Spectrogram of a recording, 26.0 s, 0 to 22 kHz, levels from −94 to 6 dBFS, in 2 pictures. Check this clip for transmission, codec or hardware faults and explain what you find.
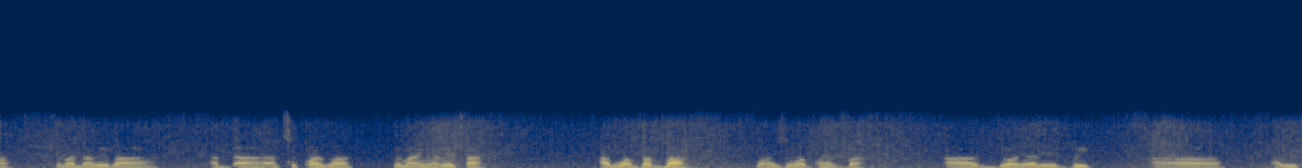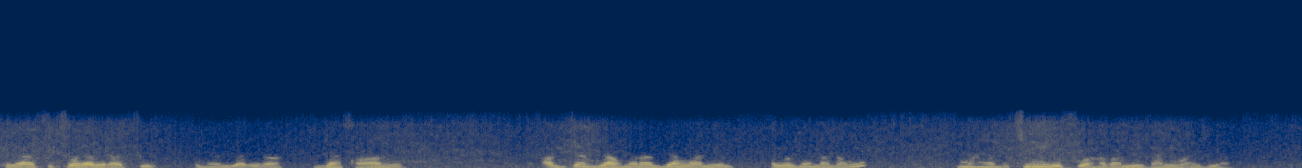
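Two faults run through the whole speech clip: noise suppressor artifacts and heavy AMR wideband (HD Voice) codec damage.

Noise suppressor artifacts, throughout: a noise suppressor judges band by band, frame by frame, which parts are steady noise and pulls them down, here by about 17 dB. The room noise, which sits about 15 dB below the speech, drops away in the gaps and returns under each phrase.

AMR wideband (HD Voice) codec, throughout: the speech is rebuilt from a pulse-excited vocal tract model, with the top of the band filled by shaped noise rather than real detail, and nothing above 7.4 kHz. The coding is very coarse, which fits the lowest 6.6 kbit/s mode. The voice comes through rough and raspy.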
